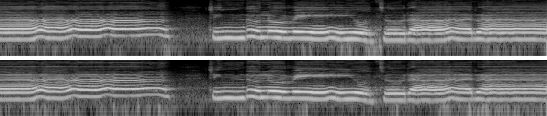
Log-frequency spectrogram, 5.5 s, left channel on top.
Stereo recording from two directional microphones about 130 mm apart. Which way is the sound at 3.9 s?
20° right (ahead or behind).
